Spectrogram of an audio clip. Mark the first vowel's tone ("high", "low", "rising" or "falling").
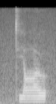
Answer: high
